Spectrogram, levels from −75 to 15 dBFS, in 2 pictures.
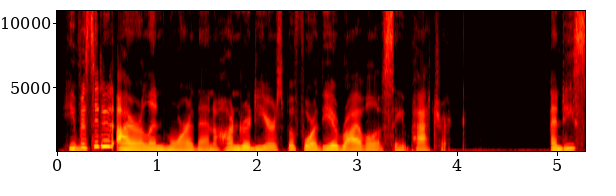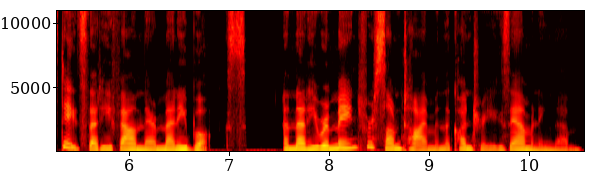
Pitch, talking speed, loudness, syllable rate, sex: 225 Hz, 200 wpm, -19 LUFS, 5.9 syllables/s, female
